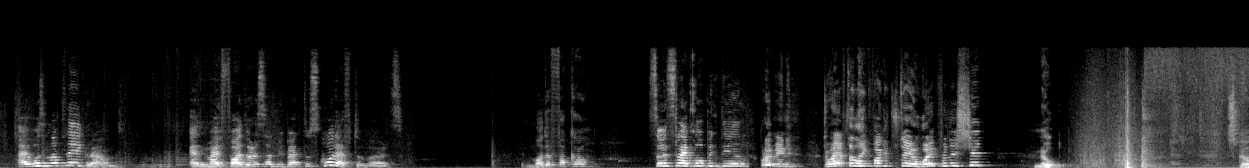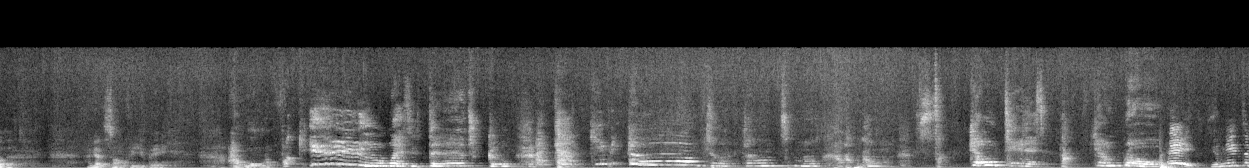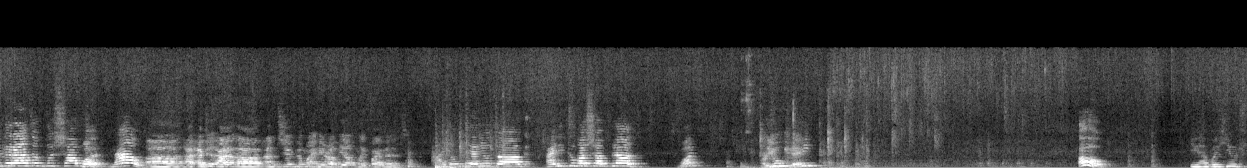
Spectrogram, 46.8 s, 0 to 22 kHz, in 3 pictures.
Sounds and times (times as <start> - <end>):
Inside, small room: 0.0 - 46.8.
